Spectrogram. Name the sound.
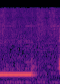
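telephone call being placed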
